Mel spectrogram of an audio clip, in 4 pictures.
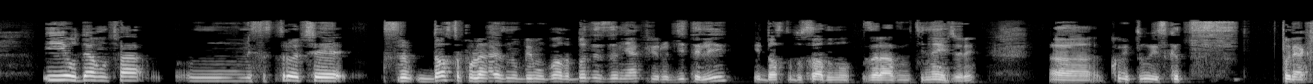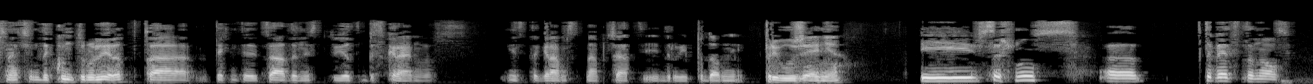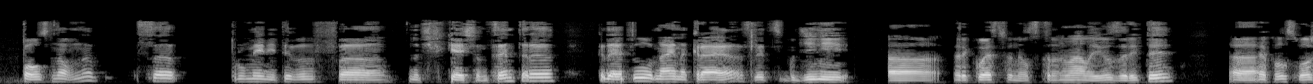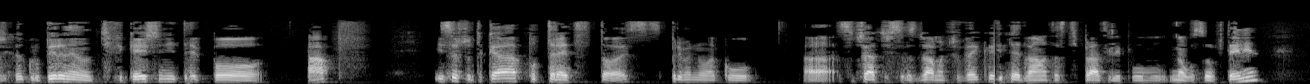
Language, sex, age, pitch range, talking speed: Bulgarian, male, 30-49, 105-145 Hz, 105 wpm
